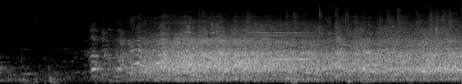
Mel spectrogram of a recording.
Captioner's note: applause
